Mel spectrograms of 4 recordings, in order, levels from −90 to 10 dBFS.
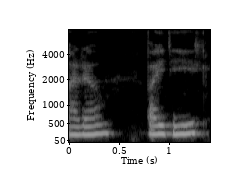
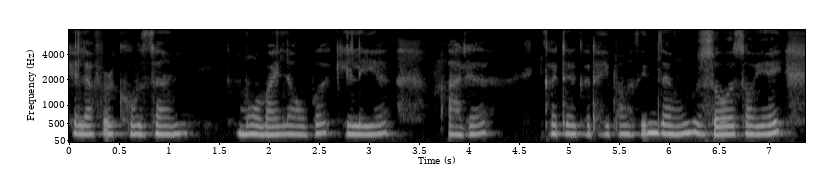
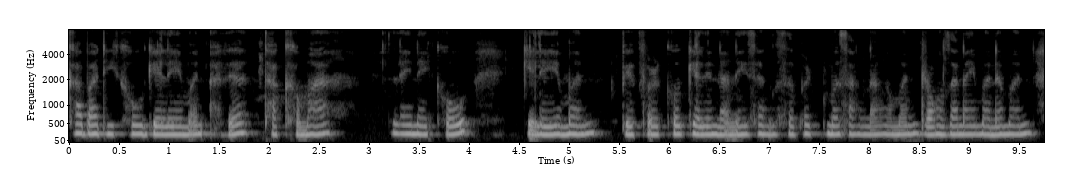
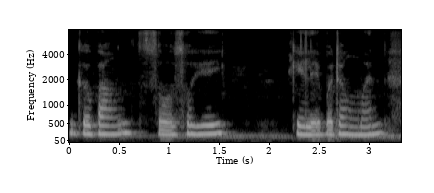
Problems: constant background noise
